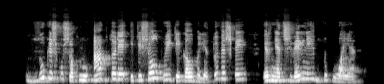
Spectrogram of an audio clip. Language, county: Lithuanian, Vilnius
